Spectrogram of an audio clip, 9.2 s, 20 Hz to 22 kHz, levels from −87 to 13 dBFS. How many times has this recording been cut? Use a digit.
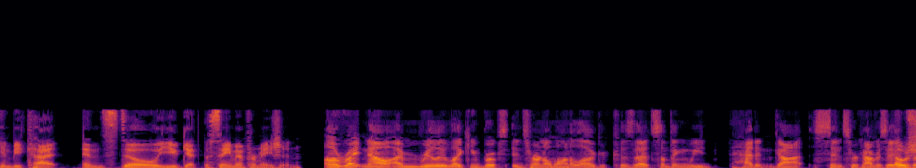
0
